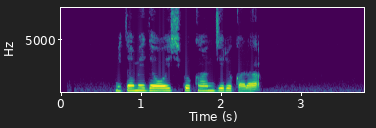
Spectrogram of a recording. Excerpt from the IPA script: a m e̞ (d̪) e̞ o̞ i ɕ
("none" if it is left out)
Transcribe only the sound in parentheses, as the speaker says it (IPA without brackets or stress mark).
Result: d̪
